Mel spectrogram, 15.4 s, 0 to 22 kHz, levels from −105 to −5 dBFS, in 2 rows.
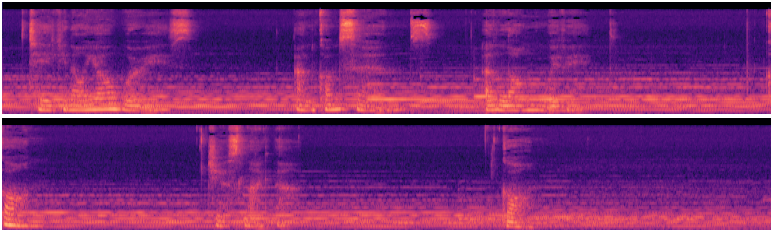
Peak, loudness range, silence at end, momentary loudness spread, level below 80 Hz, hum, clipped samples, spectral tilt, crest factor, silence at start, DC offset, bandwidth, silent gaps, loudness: -8 dBFS; 10 LU; 0 s; 13 LU; -64 dBFS; none; under 0.1%; -4.5 dB/octave; 24 dB; 0 s; under 0.1%; 16.5 kHz; none; -32 LUFS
